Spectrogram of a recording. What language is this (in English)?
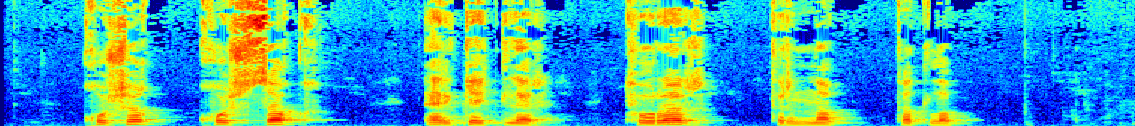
Uyghur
